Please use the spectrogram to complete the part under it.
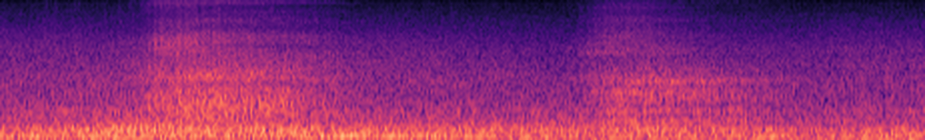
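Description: Powerful air blowers roar over a car.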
